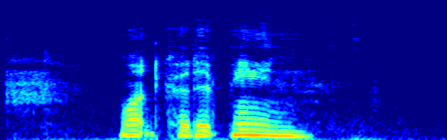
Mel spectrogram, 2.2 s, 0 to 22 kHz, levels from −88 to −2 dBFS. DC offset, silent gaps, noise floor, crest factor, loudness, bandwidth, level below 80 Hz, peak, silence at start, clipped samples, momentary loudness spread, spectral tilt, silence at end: under 0.1%; none; -64 dBFS; 16 dB; -34 LUFS; 10.5 kHz; -62 dBFS; -18 dBFS; 0.05 s; under 0.1%; 17 LU; -8 dB/octave; 0.7 s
